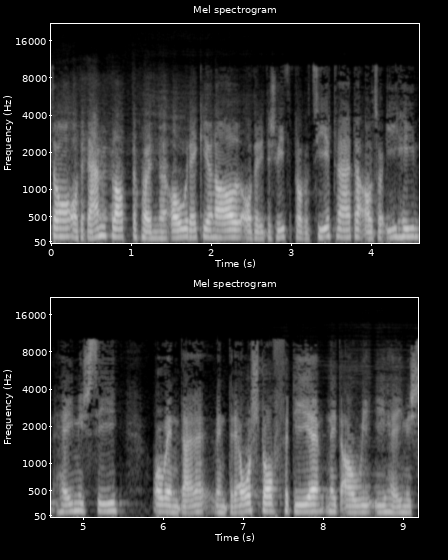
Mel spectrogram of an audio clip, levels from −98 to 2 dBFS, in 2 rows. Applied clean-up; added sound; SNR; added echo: neural mask model RNNoise.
